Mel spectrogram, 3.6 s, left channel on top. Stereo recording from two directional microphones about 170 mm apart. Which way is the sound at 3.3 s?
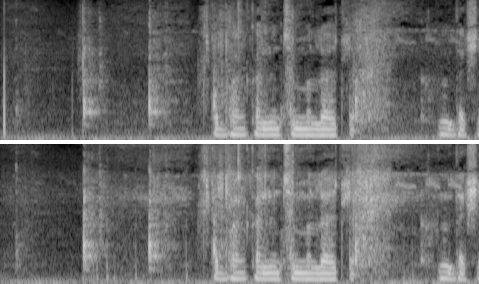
10° left (ahead or behind).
